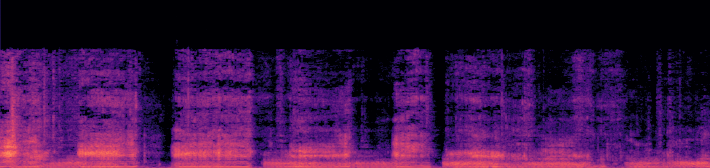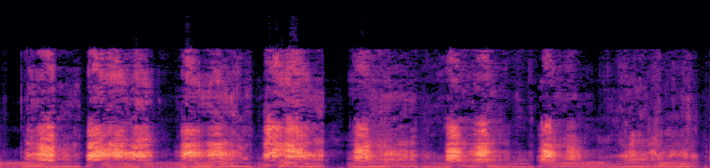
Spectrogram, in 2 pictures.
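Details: Pungsan dogs in a rank fight. Steady pulsing growls give way to loud, rapid, choppy snarls and yelps, repeated roughly every half second in the second half.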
